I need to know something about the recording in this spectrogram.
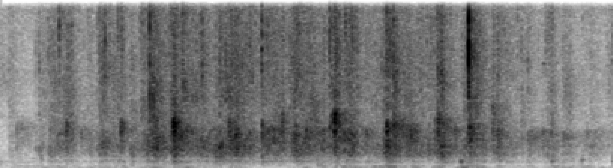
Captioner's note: applause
